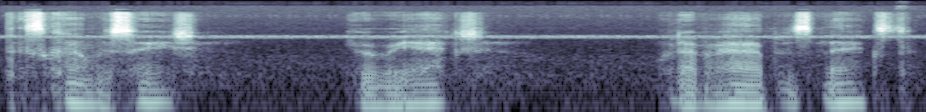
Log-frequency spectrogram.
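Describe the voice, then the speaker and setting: A man's voice: very deep voice, little pitch movement, measured pace, darkish tone, slight background noise. A man playing an obsessively devoted time-travelling boyfriend in an intimate, earnest, half-whispered ASMR roleplay. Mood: solemn promise. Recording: night crickets and owl behind voice. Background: night insects, crickets and hooting owl.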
